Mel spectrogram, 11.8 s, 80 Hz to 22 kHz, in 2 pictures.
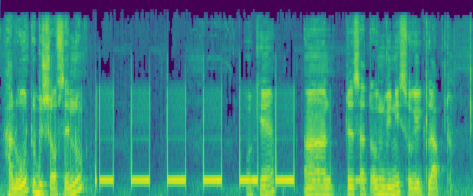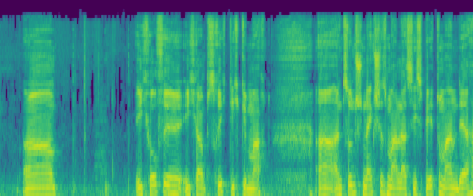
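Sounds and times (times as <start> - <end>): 
speech: 0.1 - 1.2, 3.2 - 6.8, 7.6 - 11.8
telephone line tone beeps after picking up a call: 1.2 - 3.7.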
